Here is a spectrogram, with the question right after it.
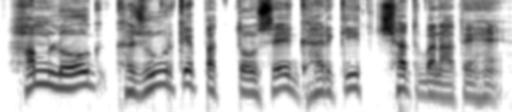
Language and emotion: Urdu, neutral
